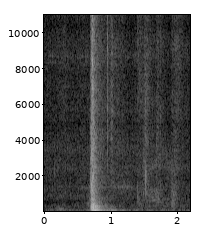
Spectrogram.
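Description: A Fiat Punto Evo's car door being shut: one solid slam about three quarters of a second in.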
